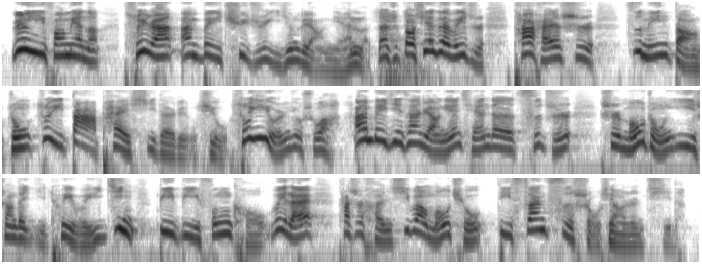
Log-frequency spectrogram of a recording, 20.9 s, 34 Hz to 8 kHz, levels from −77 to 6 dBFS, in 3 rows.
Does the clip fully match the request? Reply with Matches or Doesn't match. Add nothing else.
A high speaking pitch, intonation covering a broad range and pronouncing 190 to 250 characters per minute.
Matches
